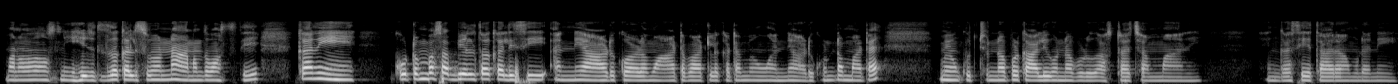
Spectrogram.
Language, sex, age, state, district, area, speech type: Telugu, female, 30-45, Andhra Pradesh, Guntur, rural, spontaneous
